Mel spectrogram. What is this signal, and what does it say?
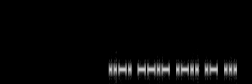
Morse code, heard as a keyed tone, about 46 wpm, 700 Hz. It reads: FQLAS
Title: Code Groups - 5 Letters - 50wpm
